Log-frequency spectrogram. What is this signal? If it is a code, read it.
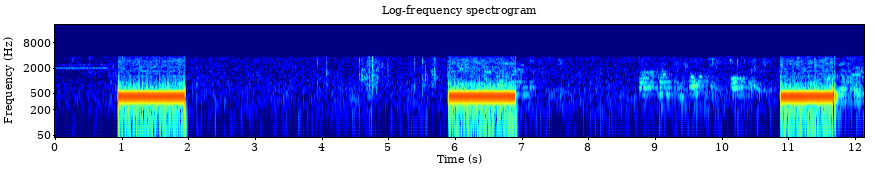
Ringback tone (Europe, 425 Hz), with speech.
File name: out- -2009- - - .6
